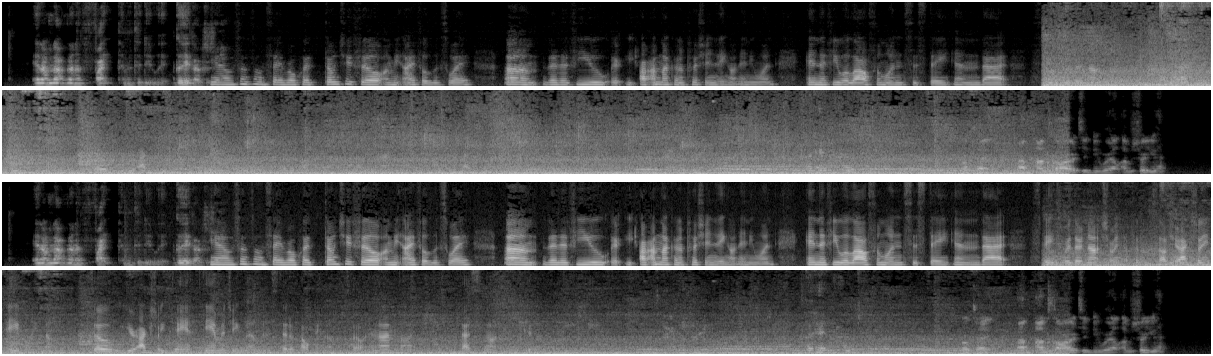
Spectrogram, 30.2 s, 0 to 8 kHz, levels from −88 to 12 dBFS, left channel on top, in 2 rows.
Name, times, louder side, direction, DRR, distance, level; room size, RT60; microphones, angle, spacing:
voice 1, 0.4-2.7 23.3-24.1 25.1-25.8, left 2 dB, 10° left, 2.4 m, -29 dB
voice 2, 2.6-5.8 6.3-12.5 13.0-15.8 16.2-20.3 20.8-21.3 21.6-22.6, right 6 dB, 75° right, 0.4 m, -26 dB
sound 1, 13.0-28.5, left 5 dB, 70° left, 0.4 m, -23 dB
voice 3, 27.1-27.5 27.8-29.6, left 2 dB, 15° right, 2.3 m, -29 dB
4.6 x 2.7 x 2.4 m
head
